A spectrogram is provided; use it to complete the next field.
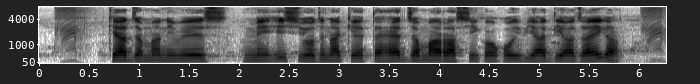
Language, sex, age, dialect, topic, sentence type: Hindi, male, 18-24, Marwari Dhudhari, banking, question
